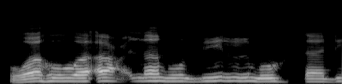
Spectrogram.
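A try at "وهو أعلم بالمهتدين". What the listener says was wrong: tekan sebenarnya tak perlu pun dia bukanlah kesalahan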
